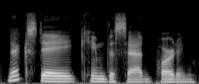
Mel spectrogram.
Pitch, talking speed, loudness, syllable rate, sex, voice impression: 130 Hz, 180 wpm, -18 LUFS, 3.8 syllables/s, male, masculine, adult-like, slightly refreshing, sincere, slightly kind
